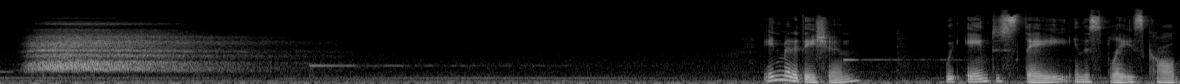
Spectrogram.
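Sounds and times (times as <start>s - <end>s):
deep slow meditation breath: 0.0s - 3.6s
speech: 7.6s - 8.7s, 9.5s - 11.7s.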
